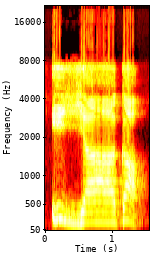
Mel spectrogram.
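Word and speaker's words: إياك: ادا کرنا ہے۔ کیسے، ایاک، ایاک، یعنی یا کے آگے الف ہے، اس کو لمبا کر کے پڑھنا ہے۔ اب اس کے بعد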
